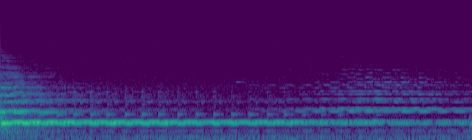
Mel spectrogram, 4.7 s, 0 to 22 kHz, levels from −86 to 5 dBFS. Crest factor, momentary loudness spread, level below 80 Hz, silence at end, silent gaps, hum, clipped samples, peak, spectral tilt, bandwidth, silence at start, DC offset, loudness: 16 dB; 15 LU; -62 dBFS; 0 s; none; none; under 0.1%; -18 dBFS; -7 dB/octave; 10.5 kHz; 0 s; under 0.1%; -37 LUFS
